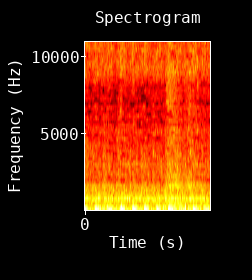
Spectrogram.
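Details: Honda XRM110 idling right after timing chain replacement with timing marks aligned; old chain was badly worn; steady low thumping idle, even and free of ticking or chain rattle, the earlier noise gone; normal idle.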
